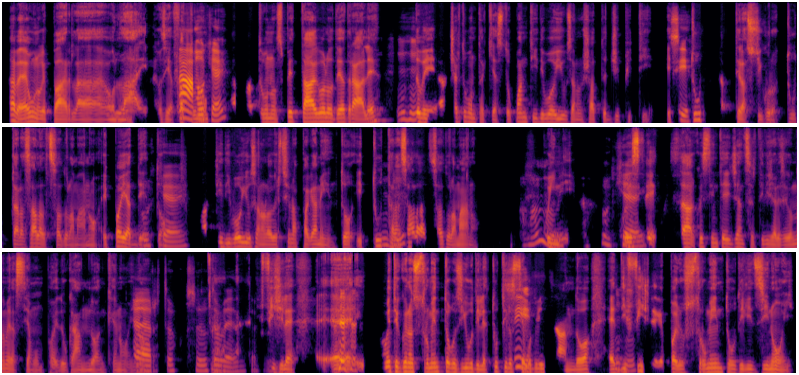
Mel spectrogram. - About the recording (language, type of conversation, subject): Italian, unstructured, Qual è il primo posto al mondo che vorresti visitare?
- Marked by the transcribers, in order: other background noise; chuckle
